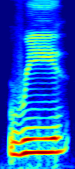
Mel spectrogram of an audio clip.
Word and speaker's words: resilience: Let's start with the word resilience. Many learners struggle with the li sound in the middle. Listen carefully. Re-sil-yence.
